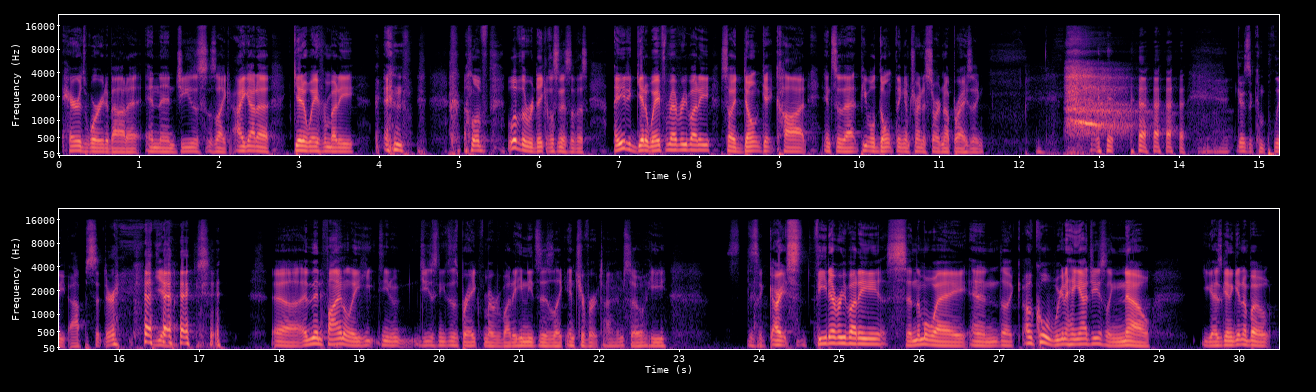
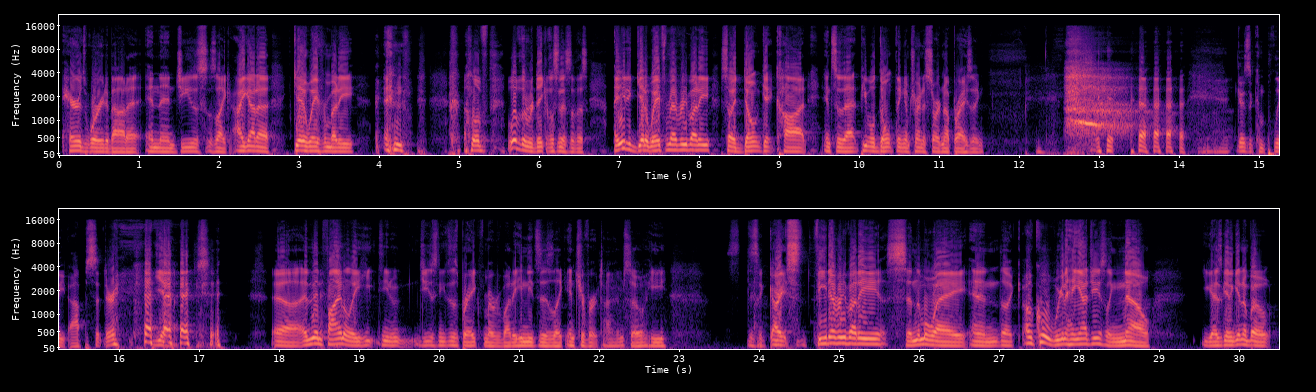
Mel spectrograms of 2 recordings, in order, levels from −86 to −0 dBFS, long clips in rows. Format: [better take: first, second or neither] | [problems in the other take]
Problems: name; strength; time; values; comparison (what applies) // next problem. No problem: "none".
first | distortion; slight; 5% of the sound clipped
